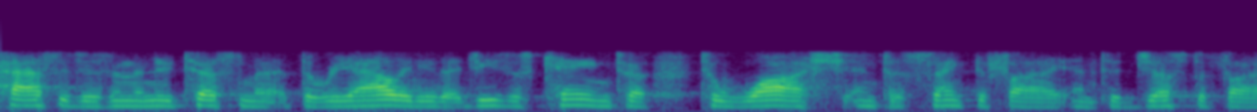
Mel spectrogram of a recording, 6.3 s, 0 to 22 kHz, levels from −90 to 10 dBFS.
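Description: Speech runs through an AMR narrowband mobile codec from start to finish, with the plainly audible buzzy, synthetic edge of a vocal-tract model rebuilding the voice from sparse pulses, which fits a mid-rate AMR-NB mode near 10.2 kbps. The line band spans about 150 Hz to 3.5 kHz. A spectrogram would show a flat ceiling with nothing above 3.7 kHz and thin energy below 150 Hz.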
